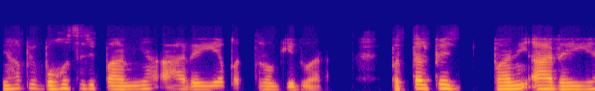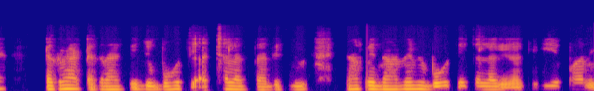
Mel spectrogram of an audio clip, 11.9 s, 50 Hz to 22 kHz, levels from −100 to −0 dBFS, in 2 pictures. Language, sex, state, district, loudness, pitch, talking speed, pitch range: Hindi, male, Uttar Pradesh, Etah, -23 LUFS, 145 Hz, 195 wpm, 135-155 Hz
